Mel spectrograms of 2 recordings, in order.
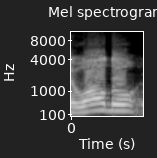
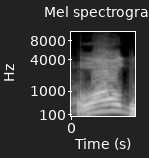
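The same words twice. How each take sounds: First: "ওয়াও দো" with an added vowel after the d; wrong qalqalah echo. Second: "ওয়াও" as "wad", held closed on the d; no qalqalah. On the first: Teacher showing the mistake, "ওয়াও দো" with an echoed d. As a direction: bounce the d of "ওয়াও দো" open into "do". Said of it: "এভাবে করা যাবে না". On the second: Teacher showing the correct "ওয়াও", d without qalqalah. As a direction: end "ওয়াও" on a heavy d with no echo vowel. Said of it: "কলকলা করা যাবে না". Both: Shown as a demonstration.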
